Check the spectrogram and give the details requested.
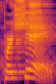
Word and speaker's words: Porcher: I'm Porcher. She pronounced it the French way, Porcher.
